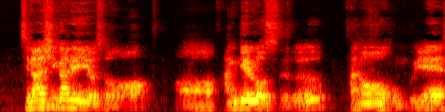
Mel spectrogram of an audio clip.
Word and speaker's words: ἄγγελος: 그래서 감마 뒤에 카파 또는 감마 뒤에 크시, 감마 뒤에 키 이럴 경우에 앞에 감마를 이응으로 발음한다라는 것입니다. 그래서 우리가 이 단어를 앙겔로스, 그래서 앙겔로스라고 발음을 했습니다.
